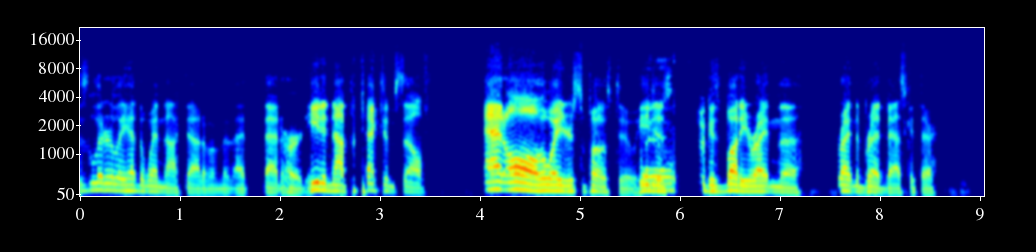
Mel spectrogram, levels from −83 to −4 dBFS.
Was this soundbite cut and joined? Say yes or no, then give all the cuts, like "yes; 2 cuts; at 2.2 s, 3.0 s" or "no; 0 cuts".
no; 0 cuts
